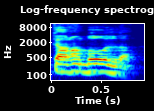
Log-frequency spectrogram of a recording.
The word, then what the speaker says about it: carambole: Une carambole, un carambolier. Ở đây chúng ta cũng để ý tới cách phát âm của ký tự M. Caron phát âm là N bởi vì đứng trước ký tự B.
